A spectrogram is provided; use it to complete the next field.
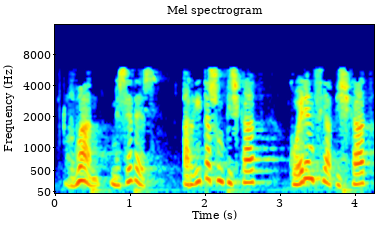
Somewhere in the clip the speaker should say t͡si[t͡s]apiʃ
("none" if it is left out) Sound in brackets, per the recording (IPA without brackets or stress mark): none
